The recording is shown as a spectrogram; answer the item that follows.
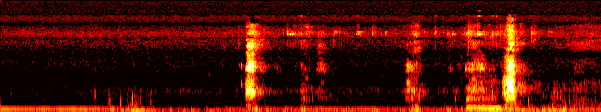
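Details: Sully, a Boston Terrier, barking to beg Kumo the Keeshond to play, jumping and doing silly moves; a few sharp single barks, the loudest near the end, over a steady low hum and softer thuds.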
